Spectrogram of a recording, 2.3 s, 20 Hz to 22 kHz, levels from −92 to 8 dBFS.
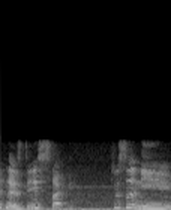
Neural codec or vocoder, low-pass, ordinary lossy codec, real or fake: none; 7.2 kHz; none; real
